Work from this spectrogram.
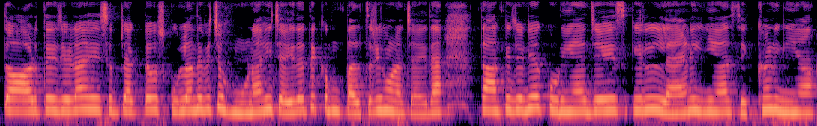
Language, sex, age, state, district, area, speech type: Punjabi, female, 18-30, Punjab, Barnala, urban, spontaneous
